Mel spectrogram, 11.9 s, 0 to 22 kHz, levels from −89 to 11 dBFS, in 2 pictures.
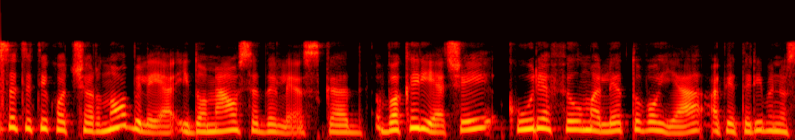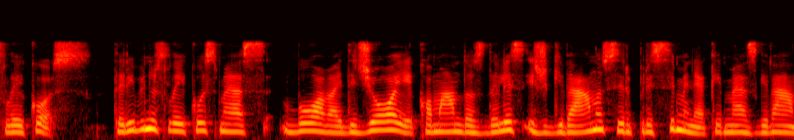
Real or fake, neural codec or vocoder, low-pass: real; none; 7.2 kHz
